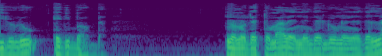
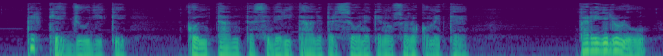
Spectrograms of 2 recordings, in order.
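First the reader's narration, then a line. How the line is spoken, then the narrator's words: Timid remorseful murmur. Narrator (Italian): quasi preso da rimorso, ho mormorato timidamente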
